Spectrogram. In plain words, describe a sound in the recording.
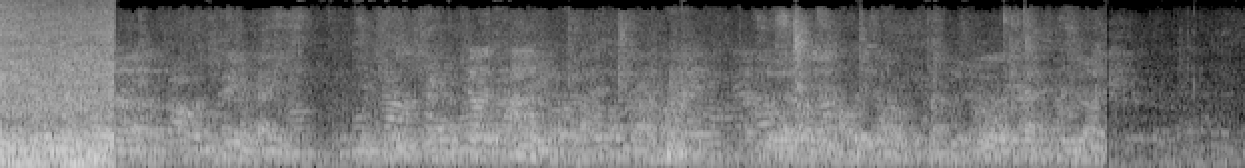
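Women talk with animation through a tablet's small speaker.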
